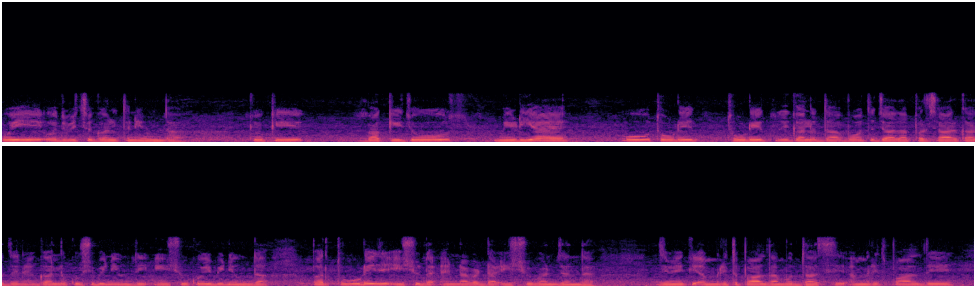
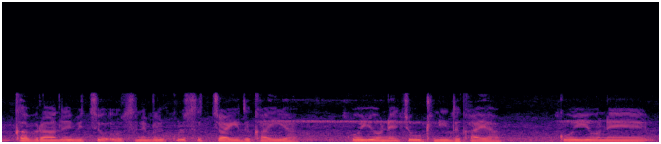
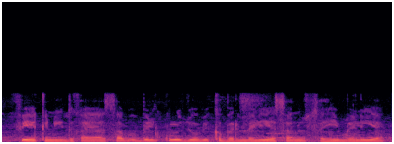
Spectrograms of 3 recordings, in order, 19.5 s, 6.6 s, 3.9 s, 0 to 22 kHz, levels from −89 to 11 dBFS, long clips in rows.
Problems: none marked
